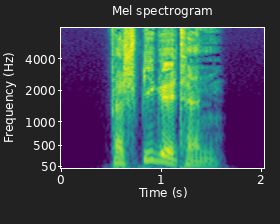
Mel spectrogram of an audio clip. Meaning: inflection of verspiegelt: 1. strong genitive masculine/neuter singular 2. weak/mixed genitive/dative all-gender singular 3. strong/weak/mixed accusative masculine singular 4. strong dative plural
- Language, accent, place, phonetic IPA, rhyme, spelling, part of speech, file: German, Germany, Berlin, [fɛɐ̯ˈʃpiːɡl̩tn̩], -iːɡl̩tn̩, verspiegelten, adjective / verb, De-verspiegelten.ogg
